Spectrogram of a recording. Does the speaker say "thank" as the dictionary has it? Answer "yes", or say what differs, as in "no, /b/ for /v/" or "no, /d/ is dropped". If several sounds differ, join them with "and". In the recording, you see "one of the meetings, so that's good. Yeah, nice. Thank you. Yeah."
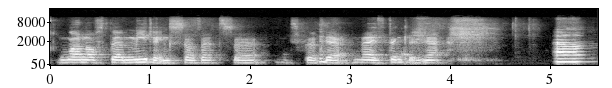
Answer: yes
